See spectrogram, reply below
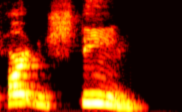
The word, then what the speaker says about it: Hartenstein: He referred to him as some guy named Hartenstein, and he said he didn't even pronounce his name right. It's Hartenstein, Stephen A. Smith. Say his name right.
